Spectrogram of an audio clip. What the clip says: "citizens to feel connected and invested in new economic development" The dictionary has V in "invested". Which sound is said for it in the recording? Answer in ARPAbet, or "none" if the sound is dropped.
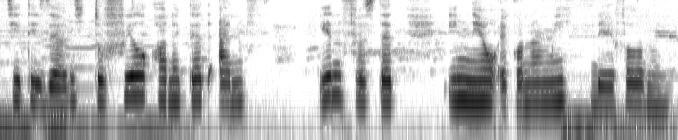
F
